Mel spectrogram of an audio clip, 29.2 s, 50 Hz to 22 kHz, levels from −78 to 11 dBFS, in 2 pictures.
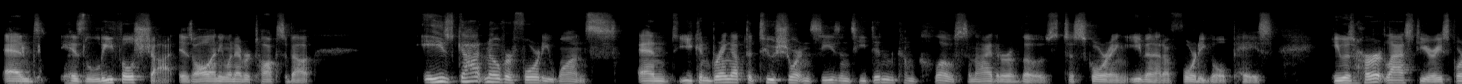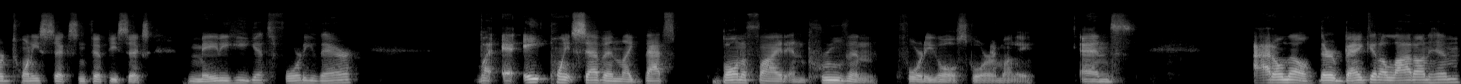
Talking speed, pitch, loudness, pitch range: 160 wpm, 115 Hz, -24 LUFS, 100-135 Hz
